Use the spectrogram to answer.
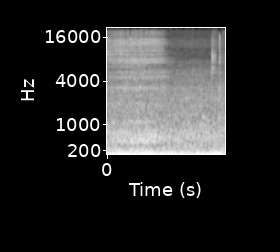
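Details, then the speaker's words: Adult man sleeping while jet-lagged and unwell with stomach issues; steady, low, rough rumbling snore in a quiet room; snoring. "is sleeping if you can hear him snoring, but I don't want to wake him because he hasn't been feeling too well today."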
